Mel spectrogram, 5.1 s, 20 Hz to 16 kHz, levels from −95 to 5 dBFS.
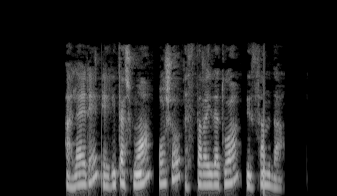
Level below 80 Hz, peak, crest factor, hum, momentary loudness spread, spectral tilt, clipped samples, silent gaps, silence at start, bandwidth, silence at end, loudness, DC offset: -70 dBFS; -10 dBFS; 20 dB; none; 8 LU; -5.5 dB/octave; under 0.1%; 2.32-2.38 s, 3.63-3.69 s; 1 s; 7.8 kHz; 0.85 s; -28 LUFS; under 0.1%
